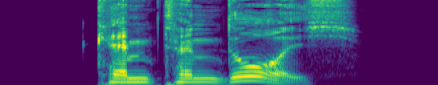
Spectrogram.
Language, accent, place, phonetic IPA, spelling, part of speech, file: German, Germany, Berlin, [ˌkɛmtn̩ ˈdʊʁç], kämmten durch, verb, De-kämmten durch.ogg
- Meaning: inflection of durchkämmen: 1. first/third-person plural preterite 2. first/third-person plural subjunctive II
